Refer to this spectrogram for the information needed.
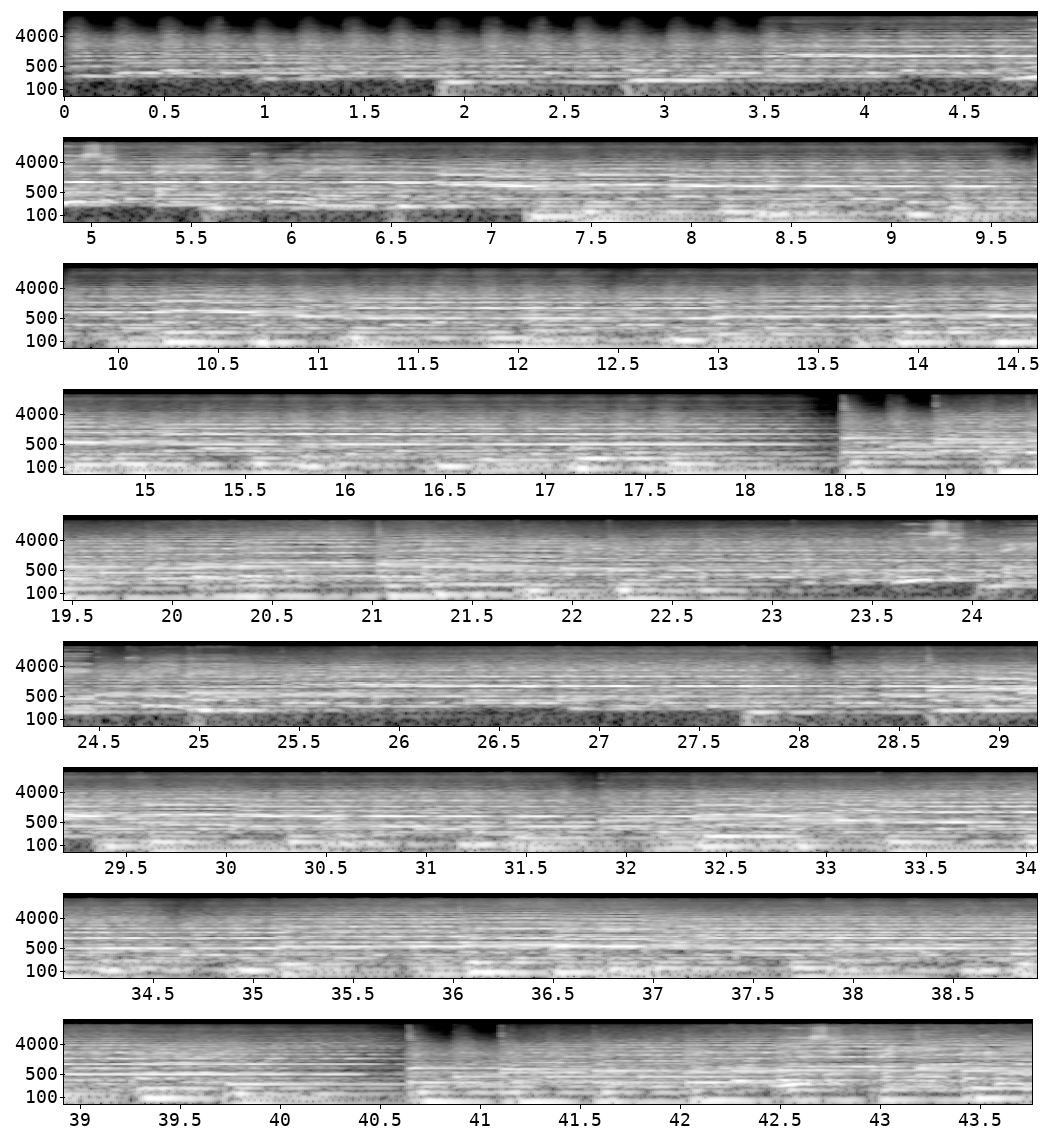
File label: Good and Cheerful Morning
